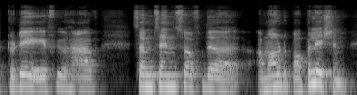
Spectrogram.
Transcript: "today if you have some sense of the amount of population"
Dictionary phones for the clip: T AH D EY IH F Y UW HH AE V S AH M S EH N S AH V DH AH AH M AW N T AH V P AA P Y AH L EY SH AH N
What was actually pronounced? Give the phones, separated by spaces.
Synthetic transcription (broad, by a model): T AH D EY IH F Y UW HH AE V S AH M S EH N S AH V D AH AH M AW N T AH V P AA P Y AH L EY SH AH N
